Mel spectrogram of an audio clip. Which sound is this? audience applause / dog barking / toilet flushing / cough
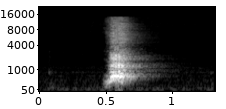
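dog barking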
